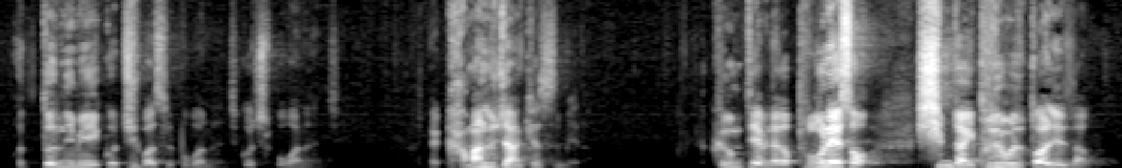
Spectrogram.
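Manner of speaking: shouting in outrage; angry deaconess. Retold or imitated. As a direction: voice the furious old lady. Angry deaconess voiced in story.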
